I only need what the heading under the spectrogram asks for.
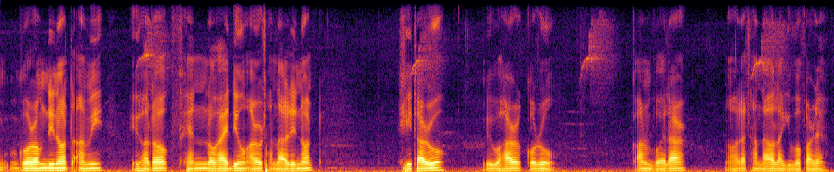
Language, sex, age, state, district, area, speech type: Assamese, male, 18-30, Assam, Dhemaji, rural, spontaneous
